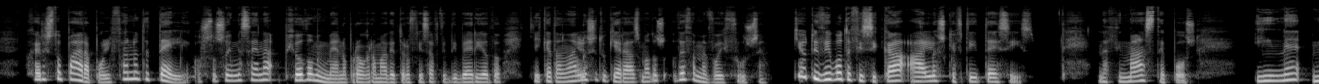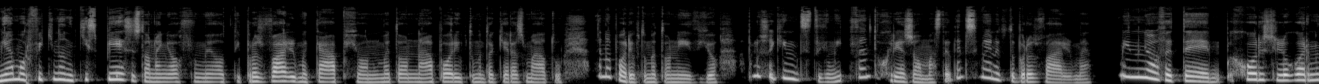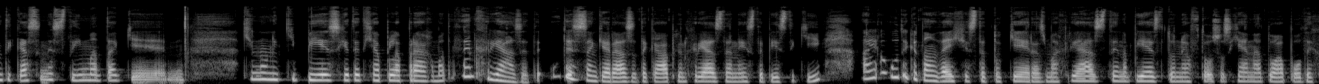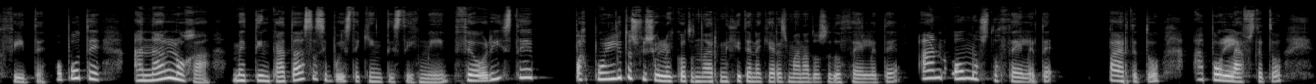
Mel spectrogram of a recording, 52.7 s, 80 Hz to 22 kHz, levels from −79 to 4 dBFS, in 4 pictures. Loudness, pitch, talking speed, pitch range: -22 LUFS, 225 Hz, 160 wpm, 190-290 Hz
